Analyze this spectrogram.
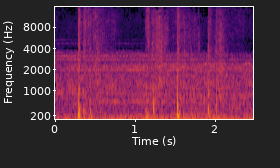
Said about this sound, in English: But I didn't hear any noise, until I heard some footsteps. It was two policemen, the tall one and the fat one.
